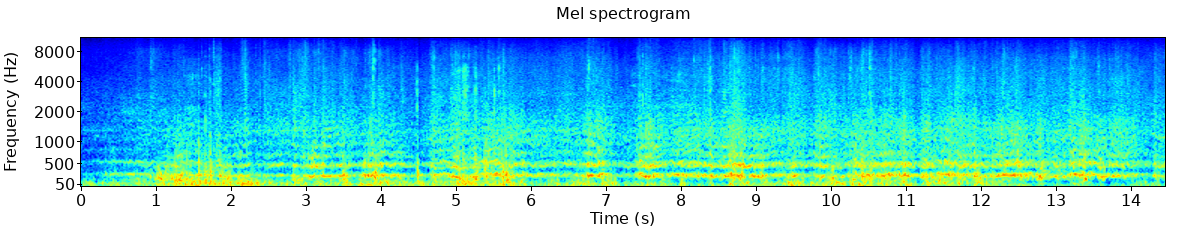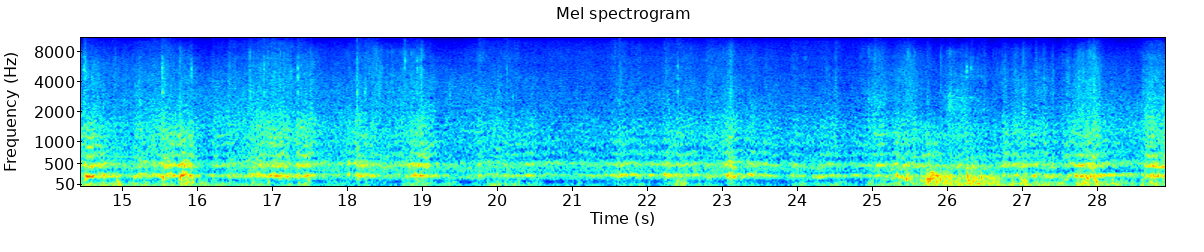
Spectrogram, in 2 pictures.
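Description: Honeybees buzzing in a steady, dense drone at the front of a hive thickly covered with bees: a strong colony disturbed just after its hive boxes were reversed. Wind rumbles on the microphone through the first half.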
